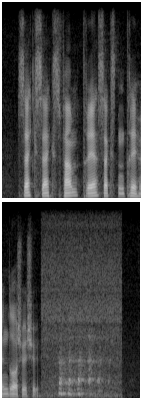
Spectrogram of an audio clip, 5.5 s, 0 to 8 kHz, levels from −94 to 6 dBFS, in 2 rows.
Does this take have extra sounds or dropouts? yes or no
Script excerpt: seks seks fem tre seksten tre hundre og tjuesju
yes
